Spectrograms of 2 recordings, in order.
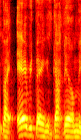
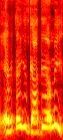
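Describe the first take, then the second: First: Said in the usual way. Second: Much higher mock Southern voice; mock Southern pitch; Southern phrase. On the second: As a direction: squeal it like the locals.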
